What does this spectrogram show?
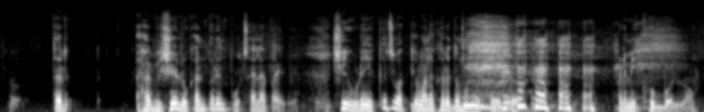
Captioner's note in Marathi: हास्य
